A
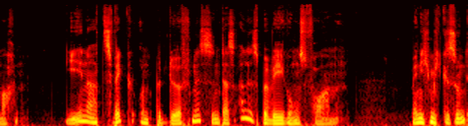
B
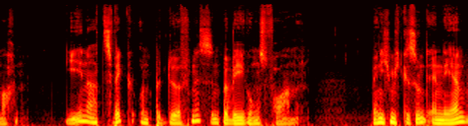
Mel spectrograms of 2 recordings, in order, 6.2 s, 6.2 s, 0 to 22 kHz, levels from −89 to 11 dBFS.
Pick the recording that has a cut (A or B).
B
